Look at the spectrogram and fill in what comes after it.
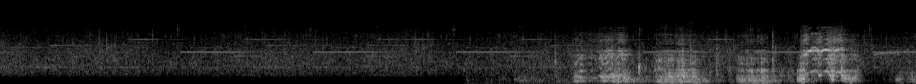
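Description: Horses neighing in a run of short, loud calls that start about halfway through, the loudest near the end. A steady hiss lies under the first half.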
